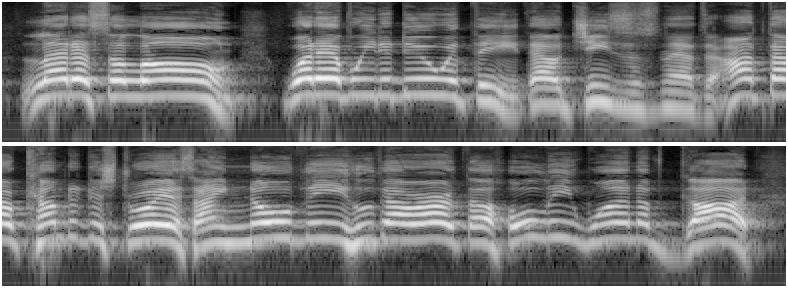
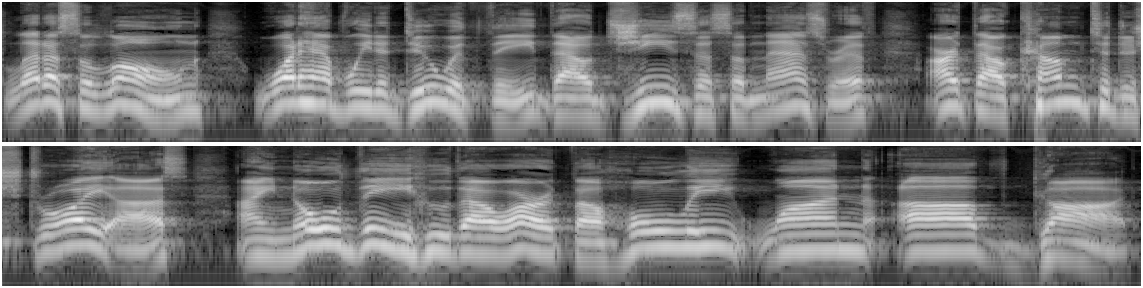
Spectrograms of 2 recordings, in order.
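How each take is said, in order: First: High, loud shrieking demon voice; demon screaming. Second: Lightly voiced demon, slow and firm; a hint of the demon confronting Jesus; demon's words read aloud. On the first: Acted. Possessed man screaming at Jesus in the synagogue, shrieking. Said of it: "screams at the top of his lungs". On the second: Preacher reading the demon's words to Jesus, slow and firm. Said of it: "This is what the demon says to Jesus".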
